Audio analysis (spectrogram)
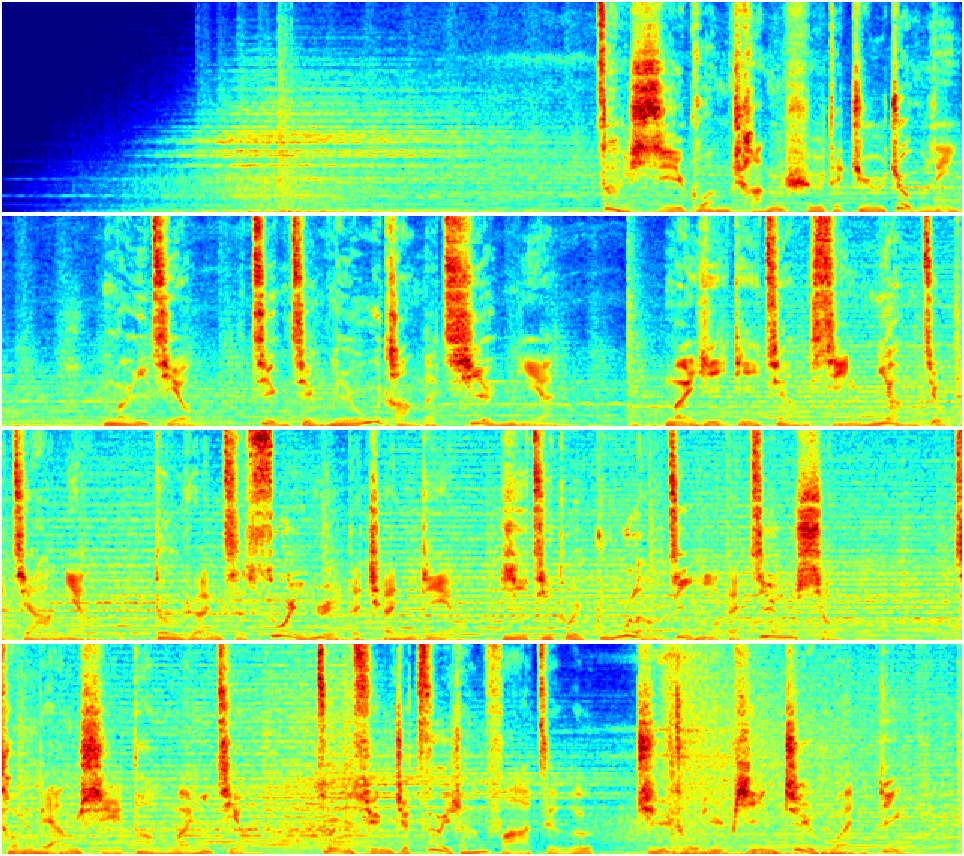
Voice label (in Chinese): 男 大会开场; 中国国际酒业发展大会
